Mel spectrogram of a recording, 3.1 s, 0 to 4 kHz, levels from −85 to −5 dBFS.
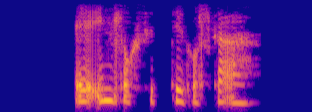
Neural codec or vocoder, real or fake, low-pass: none; real; 3.6 kHz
